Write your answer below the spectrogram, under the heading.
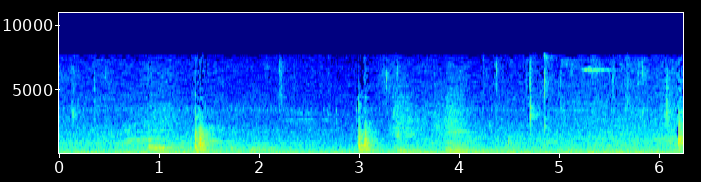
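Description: Spoon stirring chicken pieces in a thick marinade in a glass bowl: wet squelching, with a few sharp clinks of the spoon against the glass.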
